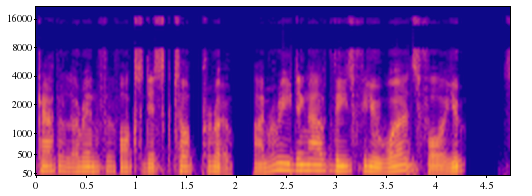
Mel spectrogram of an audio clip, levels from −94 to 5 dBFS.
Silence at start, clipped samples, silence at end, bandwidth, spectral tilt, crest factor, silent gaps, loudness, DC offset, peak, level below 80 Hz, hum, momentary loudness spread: 0 s; under 0.1%; 0.5 s; 17 kHz; -6.5 dB/octave; 16 dB; 1.96-2.15 s; -23 LUFS; under 0.1%; -6 dBFS; -46 dBFS; none; 9 LU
